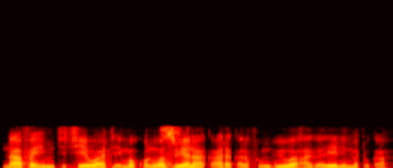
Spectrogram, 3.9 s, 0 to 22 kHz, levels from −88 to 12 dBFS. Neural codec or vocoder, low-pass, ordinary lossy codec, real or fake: none; 5.4 kHz; AAC, 24 kbps; real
